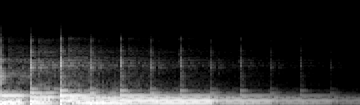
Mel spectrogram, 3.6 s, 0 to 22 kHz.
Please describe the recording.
Acoustic Bass Build (4th)
These sounds are samples taken from our 'Music Based on Final Fantasy' album which will be released on 25th April 2017.
Acoustic-Bass, Bass, Acoustic, Build, Sample, Music-Based-on-Final-Fantasy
